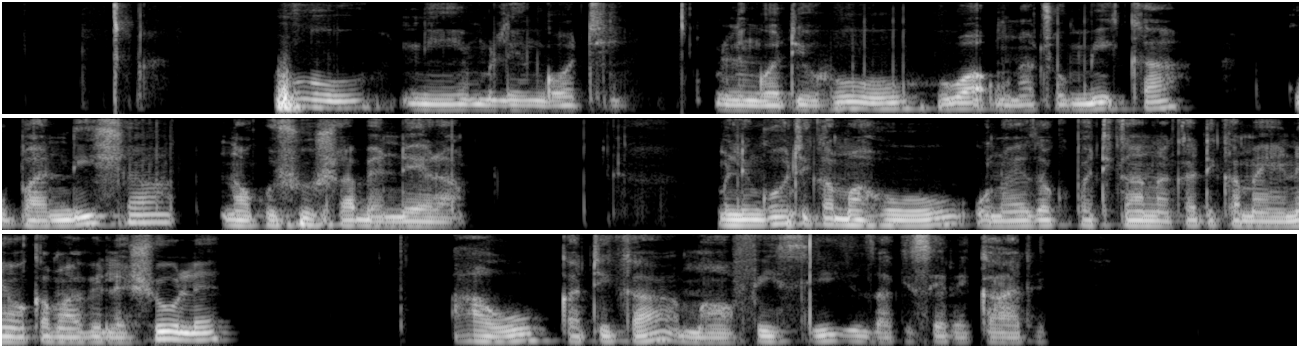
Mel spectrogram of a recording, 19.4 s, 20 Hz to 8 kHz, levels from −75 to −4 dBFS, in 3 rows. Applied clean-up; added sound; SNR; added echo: none; none; none; none.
